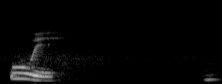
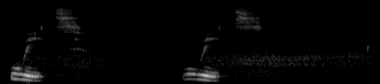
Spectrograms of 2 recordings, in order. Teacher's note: Okay, now when you have WY, this depends, there's the rising sound, so you'll have the oo, and then an I, and it goes ui.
